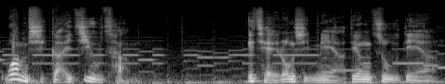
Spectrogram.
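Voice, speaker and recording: An actor in a radio drama playing a seasoned fortune teller, solemn and fatalistic, making deliberate pronouncements. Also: male voice, lowish voice, lively intonation, darkish tone, soft background music. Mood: resigned. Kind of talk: Taiwanese radio drama acting.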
